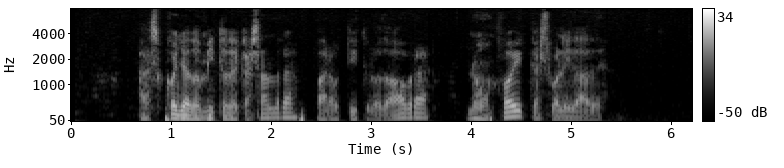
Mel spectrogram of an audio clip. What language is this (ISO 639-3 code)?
glg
